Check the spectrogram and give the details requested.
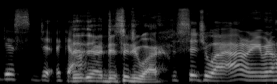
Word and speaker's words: Decidueye: is Rowlet's third evolution, but I don't know how to pronounce it. Decidui? Yeah, Decidueye.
